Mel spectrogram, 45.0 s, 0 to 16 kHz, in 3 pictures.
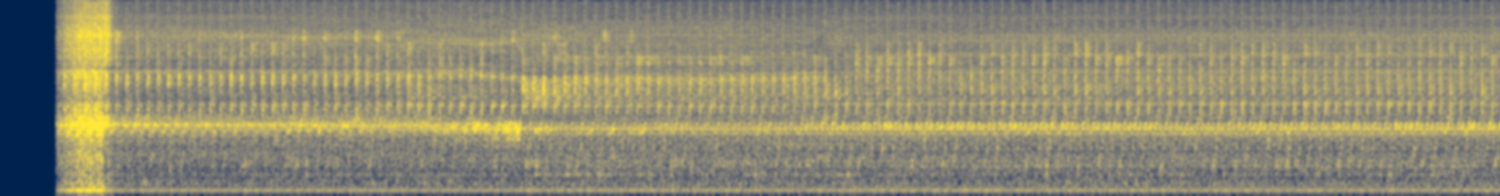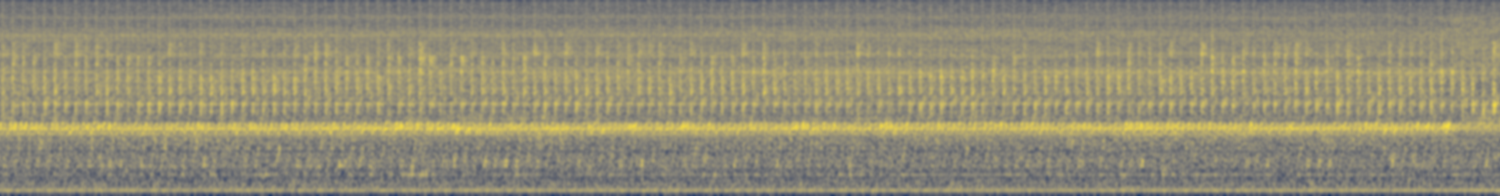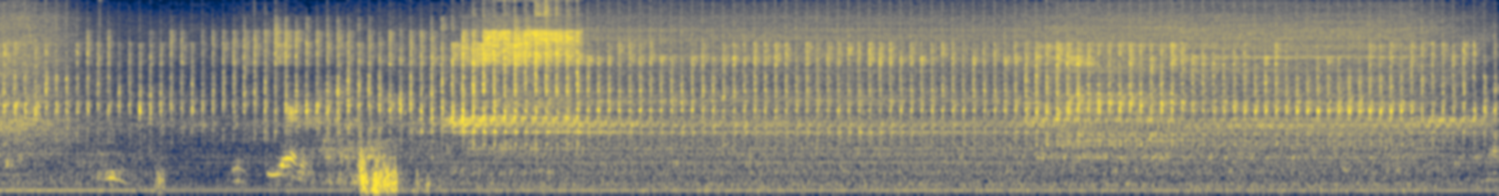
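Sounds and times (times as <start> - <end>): diesel engine running with knock: 0.6 - 44.9
high whine: 0.7 - 8.8, 30.9 - 36.4.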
